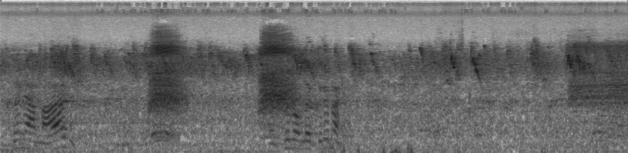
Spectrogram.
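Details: Crow heard at sunset, uttering three harsh caws at irregular intervals, with voices and scattered thumps in the background.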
